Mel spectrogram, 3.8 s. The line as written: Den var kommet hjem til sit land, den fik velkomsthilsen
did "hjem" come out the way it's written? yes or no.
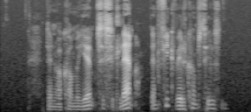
yes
